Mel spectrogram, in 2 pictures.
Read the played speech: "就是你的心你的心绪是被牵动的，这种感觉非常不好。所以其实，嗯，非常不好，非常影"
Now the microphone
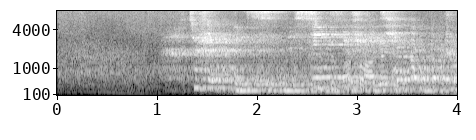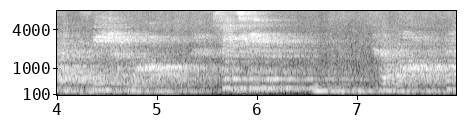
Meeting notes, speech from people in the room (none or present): present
